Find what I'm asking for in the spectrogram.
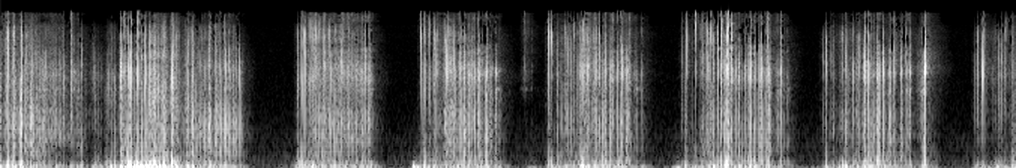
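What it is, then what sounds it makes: Wax pillar candle scratched with nails. Long nails scratch the raised swirl texture of a solid wax pillar candle in a series of scratching bursts separated by short silences. Each stroke is a dry, bright rasp over a low, soft rumble.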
